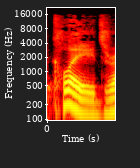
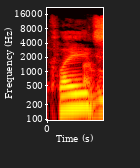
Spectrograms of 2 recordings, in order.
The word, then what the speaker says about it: Clades: It said it's pronounced the Clades, right? The Clades? – I believe so.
